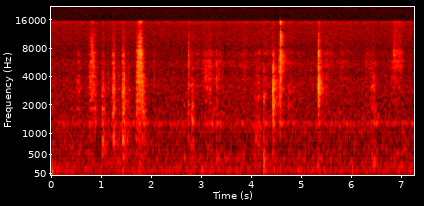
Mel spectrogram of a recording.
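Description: Faint pen scratches on paper from drawing a circuit diagram, a few short strokes about a second in and again around four to five seconds in, over near-silent room tone.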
